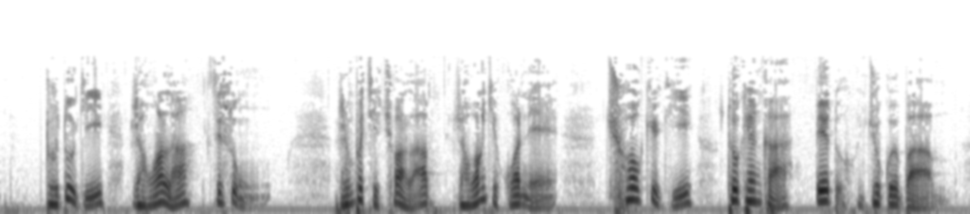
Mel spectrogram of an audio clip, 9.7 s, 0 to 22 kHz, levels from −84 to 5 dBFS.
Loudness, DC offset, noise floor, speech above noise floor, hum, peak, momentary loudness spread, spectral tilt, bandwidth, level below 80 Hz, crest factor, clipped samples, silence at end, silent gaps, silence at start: -18 LUFS; under 0.1%; -45 dBFS; 27 dB; none; -2 dBFS; 13 LU; -8 dB/octave; 8.4 kHz; -34 dBFS; 18 dB; under 0.1%; 0.25 s; none; 0.45 s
